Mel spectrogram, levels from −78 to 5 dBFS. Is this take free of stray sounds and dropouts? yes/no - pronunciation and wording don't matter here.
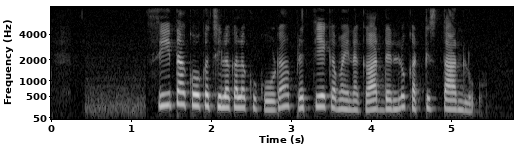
yes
